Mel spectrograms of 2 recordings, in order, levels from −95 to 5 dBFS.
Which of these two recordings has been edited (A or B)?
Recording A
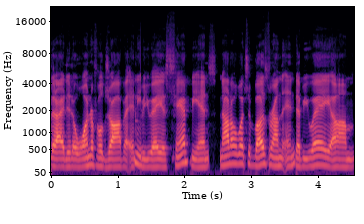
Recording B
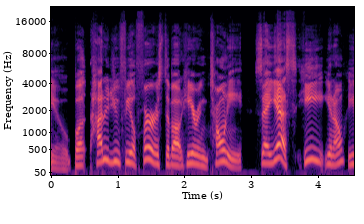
A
